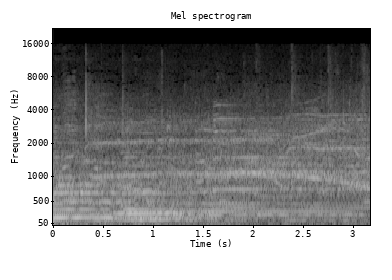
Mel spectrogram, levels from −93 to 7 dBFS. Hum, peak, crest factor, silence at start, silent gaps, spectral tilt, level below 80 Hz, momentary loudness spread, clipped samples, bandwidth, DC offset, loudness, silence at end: none; -8 dBFS; 16 dB; 0 s; none; -6.5 dB/octave; -46 dBFS; 5 LU; under 0.1%; 15.5 kHz; under 0.1%; -25 LUFS; 0 s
